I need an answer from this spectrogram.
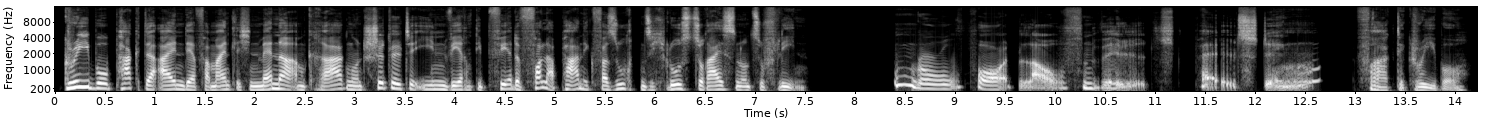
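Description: A woman narrating an audiobook in a measured, even storytelling manner on a close mic. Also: sits low, no room sound. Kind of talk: scripted narration.

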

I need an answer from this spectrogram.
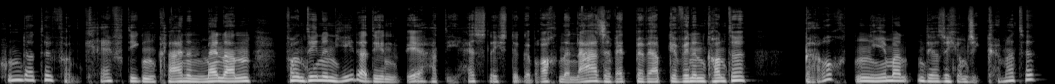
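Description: A man reading an audiobook in a measured, deliberate way. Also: medium pitch, no echo, clean studio sound. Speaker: narrator. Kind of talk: audiobook narration.

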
